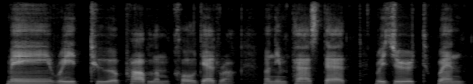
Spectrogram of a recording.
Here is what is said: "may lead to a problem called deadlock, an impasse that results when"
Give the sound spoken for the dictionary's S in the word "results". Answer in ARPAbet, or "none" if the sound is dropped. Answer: none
